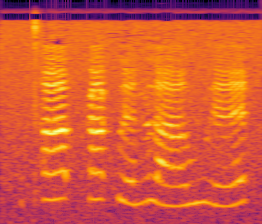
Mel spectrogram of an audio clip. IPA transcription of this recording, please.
t̪ʰ aː˦˥ p̚ k a˦˥ k̚ l ə˨˦ n l aː˨˦ w ɣ ɛ˨˦

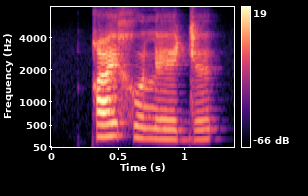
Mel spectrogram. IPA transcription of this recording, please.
q e x ʊ l e ɟ ɪ

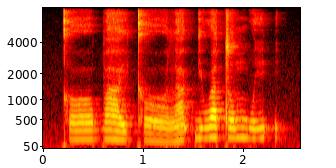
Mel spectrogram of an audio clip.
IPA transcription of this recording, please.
kʰ ɤː˦˥ b aː˧ j kʰ ɤː˨˩ l a˦˥ k̚ j u˥˩ a̯ t o˥˩ m w i˥˩ ʔ

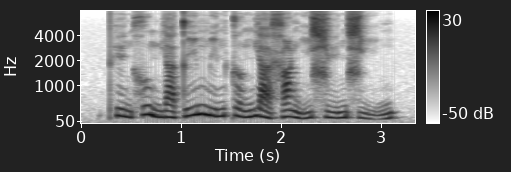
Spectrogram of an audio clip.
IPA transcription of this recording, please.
pʰ y˨˩ n x u˥˩ m j ä˨˩ t̪ i˥ m i˧˥ n k ɤ˧˥ ŋ j ä˨˩ x ɑ˥˩ ŋ i˥ ɕ y˧˥ n ɕ i˨˩˦ ŋ

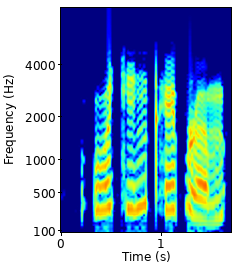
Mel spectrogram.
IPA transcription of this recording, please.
ʔ u˧˥ ə̯ c i˧˥ ŋ t̪ʰ e˦˥ p̚ ɹ ə˨˩˦ m

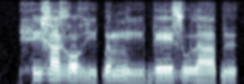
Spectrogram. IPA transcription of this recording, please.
h i˦ ɣ a˦ ɣ ɔ˧ ɣ i˨ ɓ ə˦ m n iː˨ b eː˦ z u˧ l aː˧ ɓ ɨ˦˨

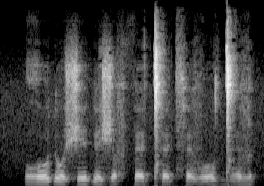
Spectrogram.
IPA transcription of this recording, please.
ɣ o ɗ o ʃ e ɠ e ʃ ɐ f θ ɛ ǀʰ ɛ t͡sʰ ɛ v o ɡ͡ǀ ɛ v

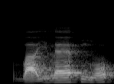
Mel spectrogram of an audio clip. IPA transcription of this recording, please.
b a˩˧ j l ɛː˧˥ p̚ ɲ o˧˥

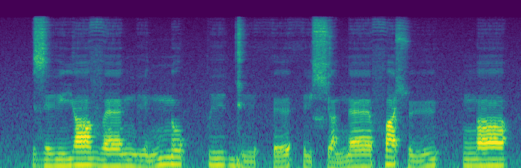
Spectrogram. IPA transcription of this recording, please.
z iː˧ j ɐː˦ v ɛː˧ ŋ i˨ nː o˦ pː iː˧ ɡ iː˨ h ɪː˨˦ h i˨ ɕ ɐ˨ n ɛː˧ f ɐ˦ ɬ y˨˦ | ŋ ɐ˦

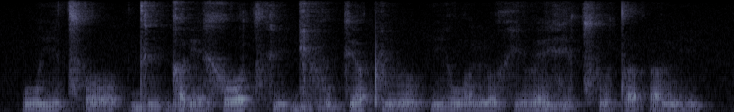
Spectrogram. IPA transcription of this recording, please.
w i t͡sʼ o | d i ɡ ʌ ɾʲ e x o t͡sʼ i ɡ i v u kʲ ʌ pʼ i l u ʔ i w o n o x i l e vʲ u t͡sʼ u t ʌ ʔ ʌ ŋ i

